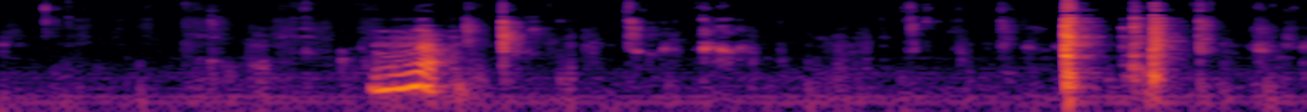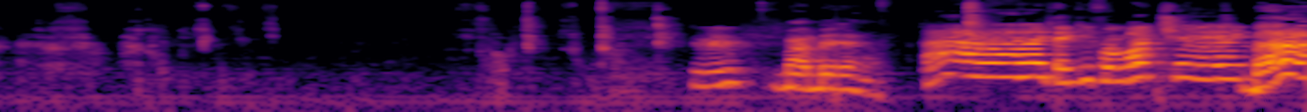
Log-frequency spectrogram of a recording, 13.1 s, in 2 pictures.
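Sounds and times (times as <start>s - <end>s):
person chewing wetly: 0.0s - 10.0s.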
